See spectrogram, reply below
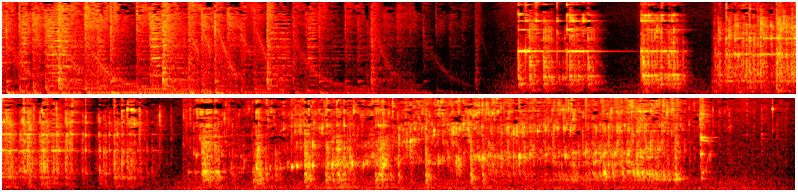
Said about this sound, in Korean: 네, 소리가 뭔가 시원한 느낌이 드시죠? 얼음을 유리컵에 담고 그 위로 물을 따르는 소리입니다.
